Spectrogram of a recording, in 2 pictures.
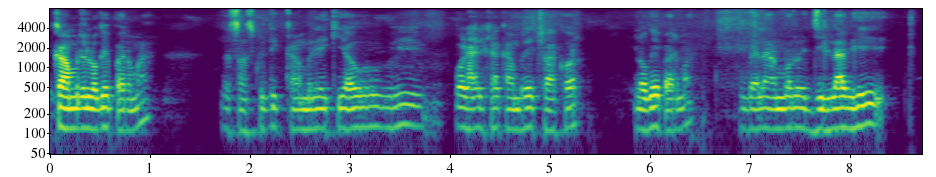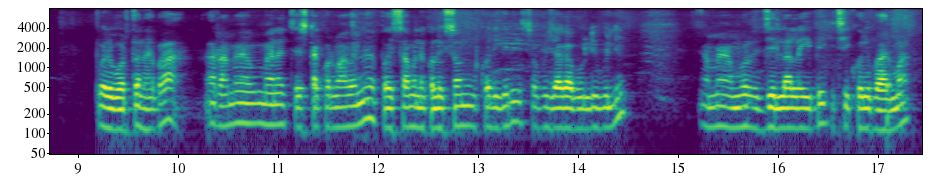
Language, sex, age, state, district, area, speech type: Odia, male, 45-60, Odisha, Bargarh, urban, spontaneous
